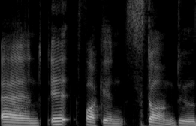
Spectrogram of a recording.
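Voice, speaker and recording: Her pitch is very deep and low. The woman keeps a fairly even intonation. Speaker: podcast host. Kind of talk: casual chat.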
